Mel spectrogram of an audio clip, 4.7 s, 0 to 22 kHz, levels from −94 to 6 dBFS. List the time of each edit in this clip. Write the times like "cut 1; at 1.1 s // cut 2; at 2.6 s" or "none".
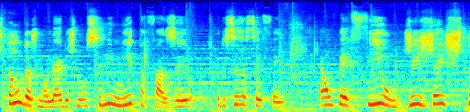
cut 1; at 3.0 s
